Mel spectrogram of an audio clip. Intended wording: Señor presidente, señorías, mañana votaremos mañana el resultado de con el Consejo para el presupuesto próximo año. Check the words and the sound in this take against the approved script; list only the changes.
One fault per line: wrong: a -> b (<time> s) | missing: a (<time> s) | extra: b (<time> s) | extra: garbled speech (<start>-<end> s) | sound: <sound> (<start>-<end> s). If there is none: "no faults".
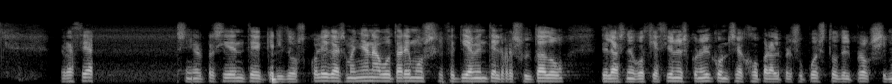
wrong: mañana -> efectivamente (4.4 s)
extra: las negociaciones (6.1 s)
extra: del (8.4 s)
